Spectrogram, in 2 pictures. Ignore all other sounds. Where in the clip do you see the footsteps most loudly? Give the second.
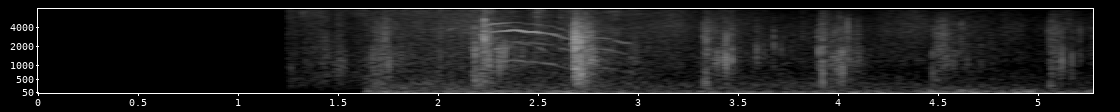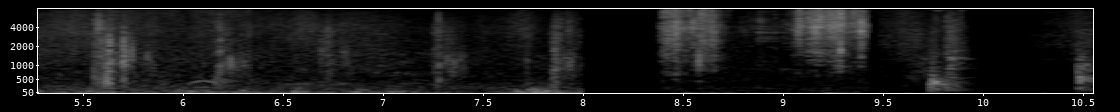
3 s.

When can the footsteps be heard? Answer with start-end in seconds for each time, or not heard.
1.6-10.5.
